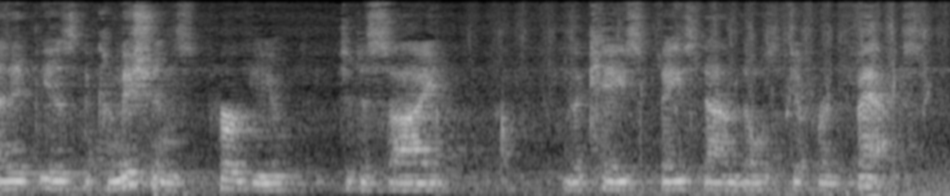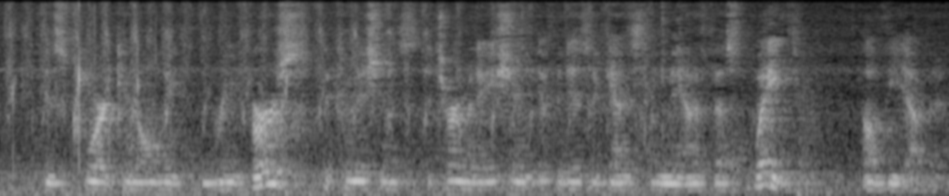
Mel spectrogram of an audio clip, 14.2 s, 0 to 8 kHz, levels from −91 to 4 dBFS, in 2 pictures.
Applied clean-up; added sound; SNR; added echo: none; Hands; 13 dB; reverberation time 0.4 s.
